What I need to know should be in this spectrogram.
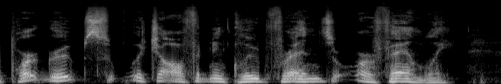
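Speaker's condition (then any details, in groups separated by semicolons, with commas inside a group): Spinocerebellar ataxia; speech impediment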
